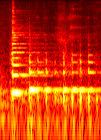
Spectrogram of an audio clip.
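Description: Guitar played live: a plucked chord rings out, then a quick run of short repeated notes, about six a second.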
